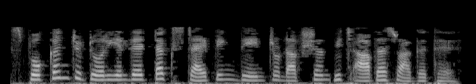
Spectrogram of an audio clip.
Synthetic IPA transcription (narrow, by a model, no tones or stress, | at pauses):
spoːkənʈuʈoːɾijəld̪eʈɐksʈaːɪpɪ̃ŋɡ̚d̪eɪ̃ɳʈɾoːɖɐkʃənʋɪt͡ʃaːp̚d̪aswaːɡət̪ɦɛː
